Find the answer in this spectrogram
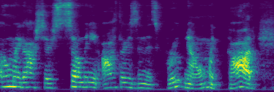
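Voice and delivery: really negative, disapproving, complaining tone. Retelling what a woman at a meeting said: imitating a really negative tone. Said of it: "in a really negative tone".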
